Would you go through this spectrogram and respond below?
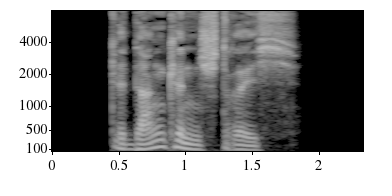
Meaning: en dash used to indicate a parenthesis or pause
- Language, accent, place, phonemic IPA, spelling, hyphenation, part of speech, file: German, Germany, Berlin, /ɡəˈdaŋkənˌʃtʁɪç/, Gedankenstrich, Ge‧dan‧ken‧strich, noun, De-Gedankenstrich.ogg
